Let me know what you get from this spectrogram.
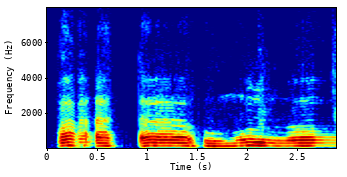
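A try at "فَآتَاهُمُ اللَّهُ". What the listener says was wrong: Fa'ata. Nah, hamzahnya fathah ada alifnya panjang. Huruf ta'nya juga sama. Fa'atahumullah.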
